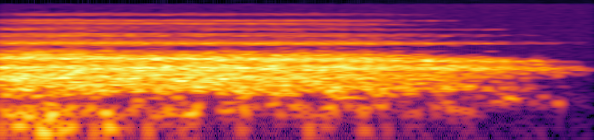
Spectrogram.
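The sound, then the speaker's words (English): A deep breath, in through the nose and out through the mouth, during a relaxation exercise. It sounds like one long, soft, breathy rush that slowly fades away. “Let's take a deep breath in through the nose and out through the mouth.”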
